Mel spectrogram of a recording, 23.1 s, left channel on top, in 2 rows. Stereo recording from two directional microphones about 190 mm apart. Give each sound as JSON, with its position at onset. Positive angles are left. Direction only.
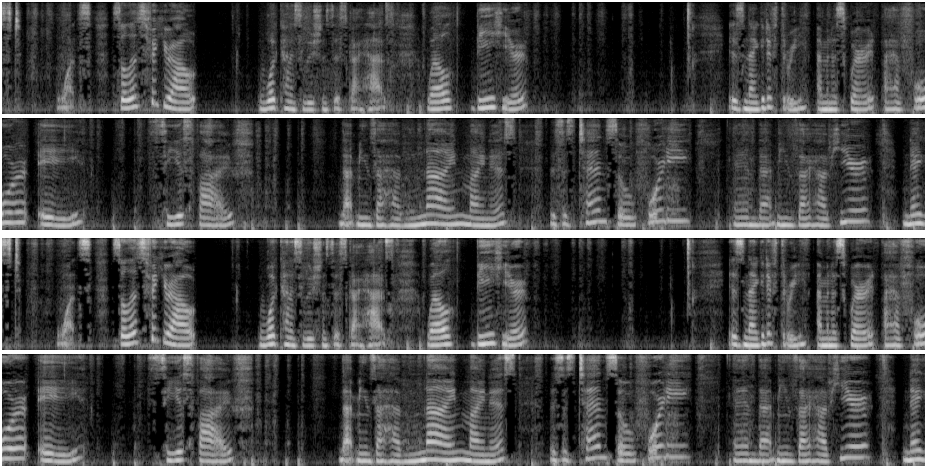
{"t": 0.8, "sound": "speech", "side_deg": -35}
{"t": 9.0, "sound": "speech", "side_deg": -40}
{"t": 13.6, "sound": "speech", "side_deg": -40}
{"t": 15.8, "sound": "speech", "side_deg": -45}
